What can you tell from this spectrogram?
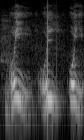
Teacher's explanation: ও টা সম্পূর্ণ উচ্চারণ হচ্ছে ইটা কিন্তু সম্পূর্ণ উচ্চারণ হচ্ছে না অর্থাৎ এটা অর্ধস্বর ধ্বনি হয়ে গেল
